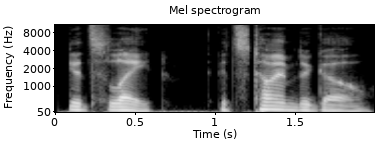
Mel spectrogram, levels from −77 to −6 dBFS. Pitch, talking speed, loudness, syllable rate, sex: 105 Hz, 180 wpm, -17 LUFS, 4.2 syllables/s, male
